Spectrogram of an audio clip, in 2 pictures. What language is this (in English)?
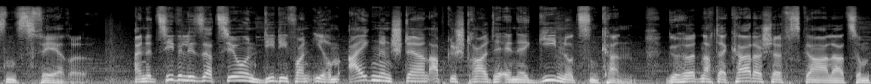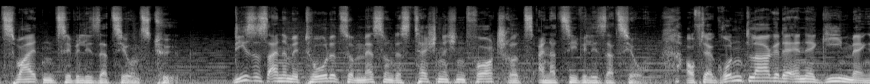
German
